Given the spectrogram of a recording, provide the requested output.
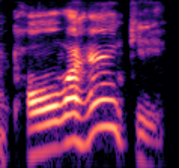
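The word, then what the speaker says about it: Polehanki: gonna say I mean it's spelled like p o l e h n k i po hanky and like South Paul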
